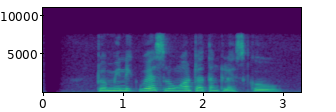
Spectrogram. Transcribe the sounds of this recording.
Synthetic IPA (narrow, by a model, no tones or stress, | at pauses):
ɖ̪̥o̤minɪkwɛsluŋɔɖ̥ä̤t̪əŋɡ̥lɛsko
